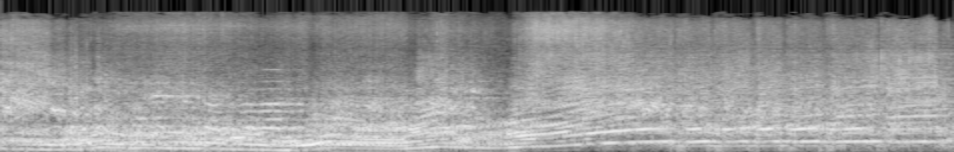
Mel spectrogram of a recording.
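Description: A rally car engine revs hard, rising and falling through the gears.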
